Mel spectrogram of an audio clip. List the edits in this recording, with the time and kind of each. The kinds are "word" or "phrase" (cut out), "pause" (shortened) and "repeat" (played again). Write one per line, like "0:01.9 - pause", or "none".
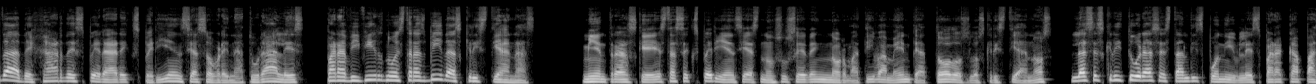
none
